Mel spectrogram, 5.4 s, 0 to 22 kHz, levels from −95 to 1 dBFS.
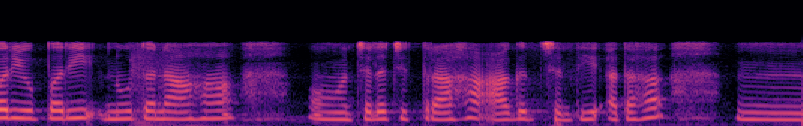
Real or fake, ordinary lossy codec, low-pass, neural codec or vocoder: real; none; 5.4 kHz; none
